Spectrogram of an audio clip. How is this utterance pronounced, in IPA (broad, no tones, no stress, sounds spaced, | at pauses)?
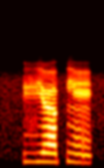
vʲ œ ɐ̯ pʲ ẽ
